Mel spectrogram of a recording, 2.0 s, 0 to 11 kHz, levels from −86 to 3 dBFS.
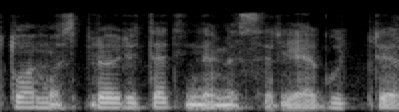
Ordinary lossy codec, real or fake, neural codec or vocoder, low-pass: AAC, 48 kbps; fake; codec, 16 kHz, 4 kbps, FunCodec, trained on LibriTTS, 50 frames a second; 7.2 kHz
